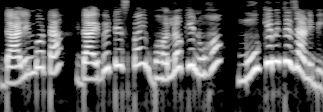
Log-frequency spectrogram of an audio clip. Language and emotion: Odia, angry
